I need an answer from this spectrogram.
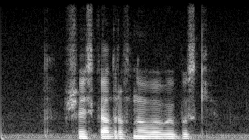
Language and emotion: Russian, neutral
